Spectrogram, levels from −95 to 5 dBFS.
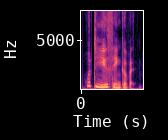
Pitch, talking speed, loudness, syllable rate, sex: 230 Hz, 380 wpm, -16 LUFS, 8.6 syllables/s, female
